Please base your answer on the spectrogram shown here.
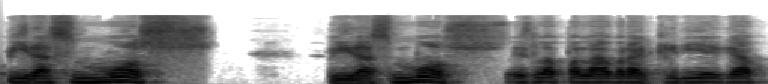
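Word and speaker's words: πειρασμός: utiliza para pruebas es del griego pirasmos se escribe peirasmos peirasmos Así es como se escribe esa palabra Y esa palabra puede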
